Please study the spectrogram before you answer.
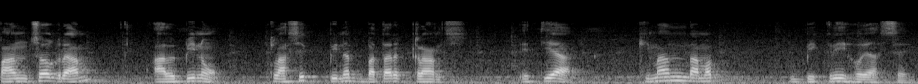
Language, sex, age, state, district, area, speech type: Assamese, male, 60+, Assam, Morigaon, rural, read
